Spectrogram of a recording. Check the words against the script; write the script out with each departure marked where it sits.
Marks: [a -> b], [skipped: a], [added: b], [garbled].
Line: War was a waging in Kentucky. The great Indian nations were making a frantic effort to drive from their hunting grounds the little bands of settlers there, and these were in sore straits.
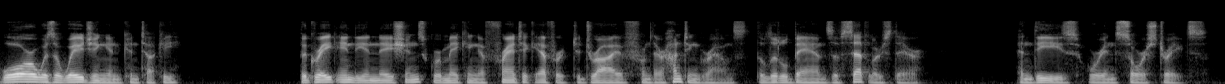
War was a waging in Kentucky. The great Indian nations were making a frantic effort to drive from their hunting grounds the little bands of settlers there, and these were in sore straits.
